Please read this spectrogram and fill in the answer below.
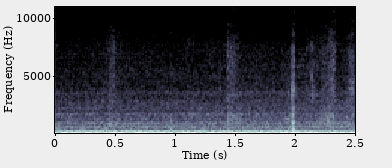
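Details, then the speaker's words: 2014 GMC truck, 5.3L V8, 81,000 miles, idling: deep uneven stumbling beat with occasional missed pulses, no lifter tick; random misfire code, live data points to cylinder 1; later traced to a faulty number 1 ignition coil. "it's got a misfire let's check it out check these trouble codes here see what it says yep random misfire misfiring startup"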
